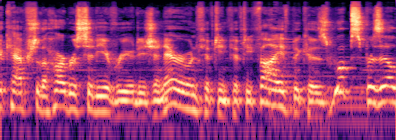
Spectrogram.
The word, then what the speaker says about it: Rio de Janeiro: make very little sense apparently rio de janeiro is supposed to be pronounced hugh de janeiro and to that i ask one question and that is what did the letter r ever do to you guys but while i could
